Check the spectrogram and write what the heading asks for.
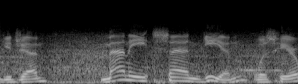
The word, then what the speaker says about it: Guillen: Before the game, Ozzie Guillen, and that is the proper way to pronounce his name, although he doesn't mind, as most people say Guillen, but you have brought me around, and now we're both saying Guillen.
